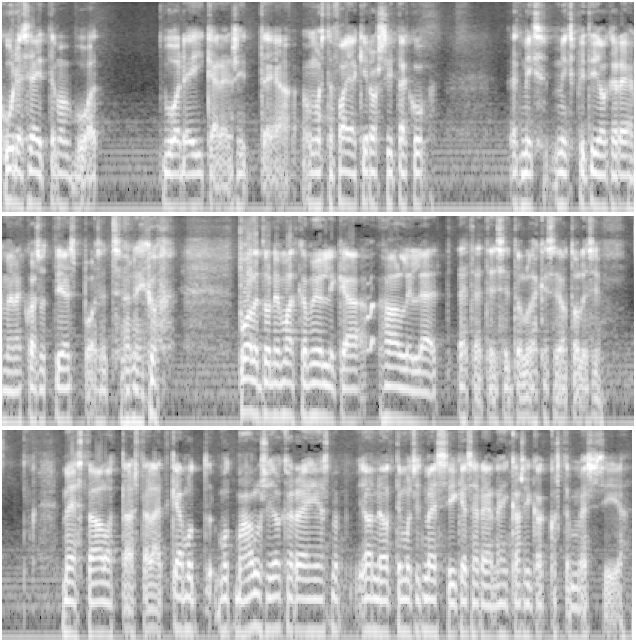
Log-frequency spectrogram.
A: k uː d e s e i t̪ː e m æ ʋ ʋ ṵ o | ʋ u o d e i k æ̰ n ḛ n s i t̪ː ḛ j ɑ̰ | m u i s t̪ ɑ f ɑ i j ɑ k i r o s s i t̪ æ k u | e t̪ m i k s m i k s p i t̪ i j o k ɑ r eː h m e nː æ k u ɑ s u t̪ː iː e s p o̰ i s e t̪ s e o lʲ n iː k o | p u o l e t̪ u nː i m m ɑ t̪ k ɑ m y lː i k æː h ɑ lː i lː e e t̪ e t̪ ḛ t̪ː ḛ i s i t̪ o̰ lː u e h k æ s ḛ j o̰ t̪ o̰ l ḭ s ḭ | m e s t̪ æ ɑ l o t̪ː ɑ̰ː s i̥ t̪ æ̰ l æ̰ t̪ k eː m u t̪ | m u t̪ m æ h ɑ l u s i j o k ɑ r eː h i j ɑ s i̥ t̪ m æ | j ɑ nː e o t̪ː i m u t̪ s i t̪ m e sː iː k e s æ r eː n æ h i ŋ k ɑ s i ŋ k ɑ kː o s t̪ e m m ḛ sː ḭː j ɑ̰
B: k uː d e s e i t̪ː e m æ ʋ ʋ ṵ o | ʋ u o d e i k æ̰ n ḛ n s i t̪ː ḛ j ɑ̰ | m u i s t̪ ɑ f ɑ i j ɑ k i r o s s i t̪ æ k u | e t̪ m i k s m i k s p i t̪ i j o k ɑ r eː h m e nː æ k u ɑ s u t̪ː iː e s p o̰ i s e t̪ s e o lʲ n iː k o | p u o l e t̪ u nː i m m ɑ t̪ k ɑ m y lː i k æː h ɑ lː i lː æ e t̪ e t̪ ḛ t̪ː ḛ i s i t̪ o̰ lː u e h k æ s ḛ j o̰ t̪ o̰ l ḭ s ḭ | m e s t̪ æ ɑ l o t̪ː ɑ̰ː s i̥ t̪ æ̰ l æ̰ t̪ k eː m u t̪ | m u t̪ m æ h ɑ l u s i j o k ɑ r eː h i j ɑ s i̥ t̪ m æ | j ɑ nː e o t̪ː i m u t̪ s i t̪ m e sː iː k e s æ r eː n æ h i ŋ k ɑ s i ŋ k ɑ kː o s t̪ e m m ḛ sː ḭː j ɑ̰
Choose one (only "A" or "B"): A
